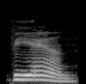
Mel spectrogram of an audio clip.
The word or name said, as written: vianne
